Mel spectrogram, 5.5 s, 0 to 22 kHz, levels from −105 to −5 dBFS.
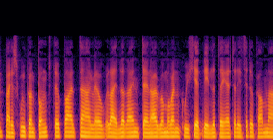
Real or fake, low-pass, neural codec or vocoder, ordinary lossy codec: fake; none; codec, 16 kHz, 0.5 kbps, FunCodec, trained on LibriTTS, 25 frames a second; none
